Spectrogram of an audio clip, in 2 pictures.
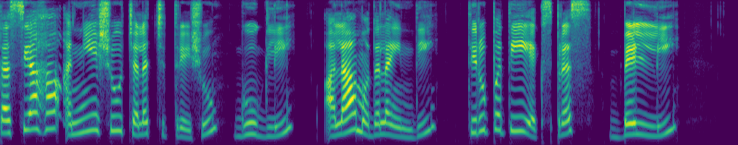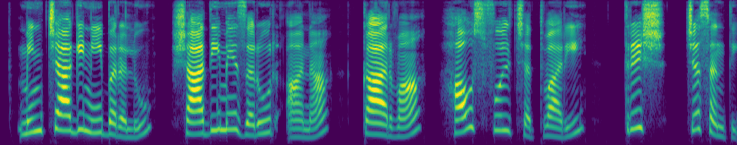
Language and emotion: Sanskrit, neutral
